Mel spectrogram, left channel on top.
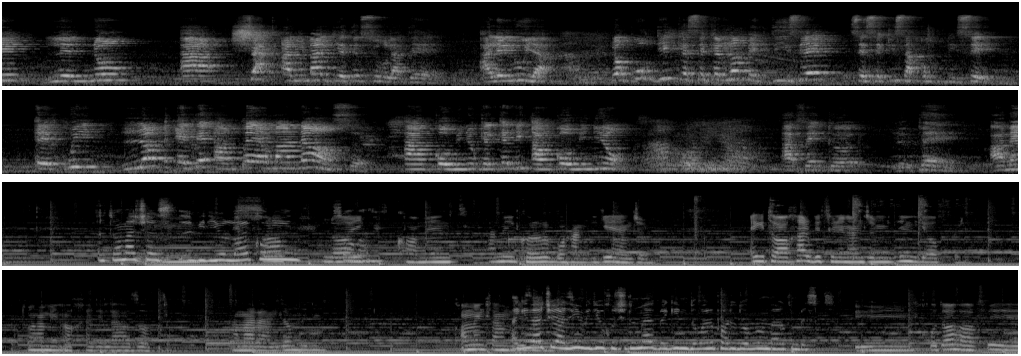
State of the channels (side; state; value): both; different; correlation 0.00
